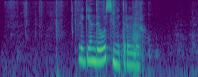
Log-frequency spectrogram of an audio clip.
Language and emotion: Russian, neutral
